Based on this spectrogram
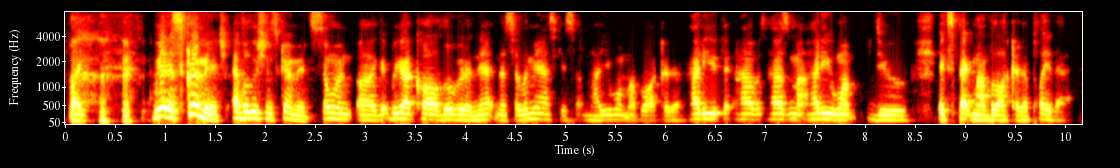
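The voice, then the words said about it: Brooklyn accent. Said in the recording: “I'm from Flappish Avenue, Brooklyn ... I ask a question with this accent and everybody thinks I'm saying something”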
